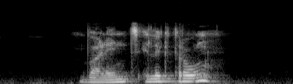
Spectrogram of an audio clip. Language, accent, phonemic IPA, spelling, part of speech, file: German, Austria, /vaˈlɛnt͡sˌʔeːlɛktʁɔn/, Valenzelektron, noun, De-at-Valenzelektron.ogg
- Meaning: valence electron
